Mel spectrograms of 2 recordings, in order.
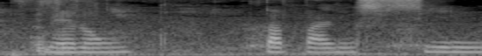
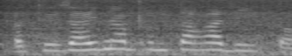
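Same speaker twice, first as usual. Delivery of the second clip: calling out; 5 semitones higher, 5 dB louder than usual. Real, not acted. Calling someone over.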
